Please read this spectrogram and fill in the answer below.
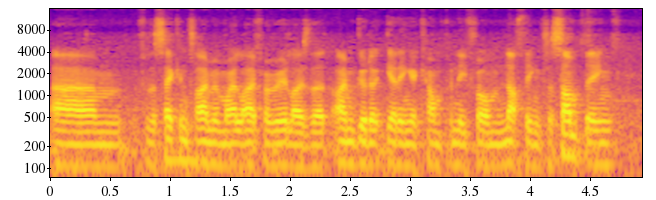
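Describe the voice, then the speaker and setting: Speaking with a British accent, a man keeps to a medium pitch. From UK. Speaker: investor and entrepreneur. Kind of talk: podcast interview.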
